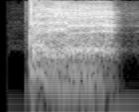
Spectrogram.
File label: lich pain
